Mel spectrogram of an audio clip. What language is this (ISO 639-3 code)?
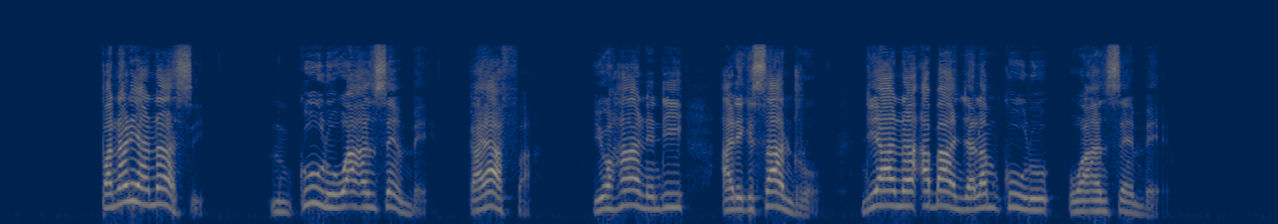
nya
